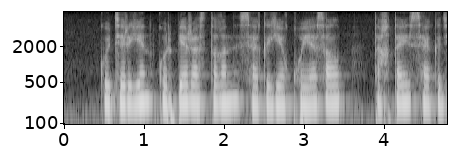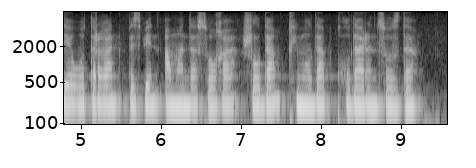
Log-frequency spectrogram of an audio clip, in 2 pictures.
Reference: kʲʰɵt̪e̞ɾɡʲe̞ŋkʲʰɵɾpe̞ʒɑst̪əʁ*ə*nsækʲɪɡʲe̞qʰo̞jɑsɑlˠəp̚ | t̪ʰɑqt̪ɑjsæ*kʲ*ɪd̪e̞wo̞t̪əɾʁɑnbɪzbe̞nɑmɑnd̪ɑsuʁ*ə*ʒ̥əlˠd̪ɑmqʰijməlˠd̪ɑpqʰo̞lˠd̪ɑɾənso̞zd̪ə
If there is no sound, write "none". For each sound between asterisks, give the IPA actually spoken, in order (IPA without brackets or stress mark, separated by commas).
ə, kʲ, ɑ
